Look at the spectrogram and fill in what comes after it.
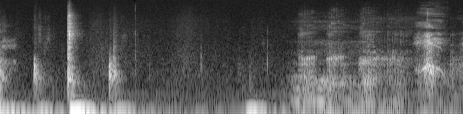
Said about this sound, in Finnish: Nukkuu nukkuu yhä kuorsaa kuin vanha kuningas aikoinaan.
